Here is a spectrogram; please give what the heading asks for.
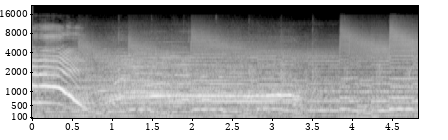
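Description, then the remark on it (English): A big concert crowd at Global Fest in New York cheers loudly, with a high whoop swooping down at the start and sustained shouts and yells carrying over a steady wash of applause-like noise. “Even though they played last that night, man, you should have seen the crowd.”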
